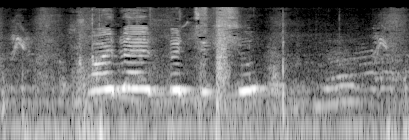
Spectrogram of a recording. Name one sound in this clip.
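A young child speaks in a high voice close by.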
